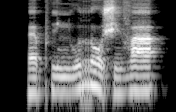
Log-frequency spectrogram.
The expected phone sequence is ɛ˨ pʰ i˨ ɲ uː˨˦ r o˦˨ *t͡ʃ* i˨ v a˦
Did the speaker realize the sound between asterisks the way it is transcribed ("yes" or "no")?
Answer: no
